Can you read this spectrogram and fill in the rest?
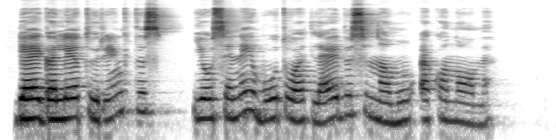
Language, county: Lithuanian, Telšiai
